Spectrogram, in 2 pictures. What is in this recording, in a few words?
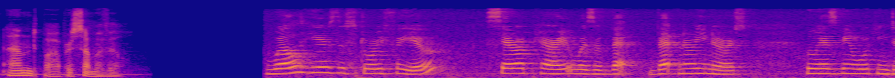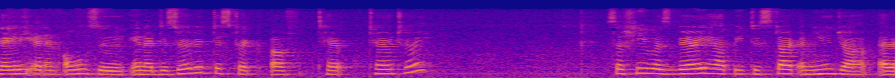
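fiji, International Dialects of English Archive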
